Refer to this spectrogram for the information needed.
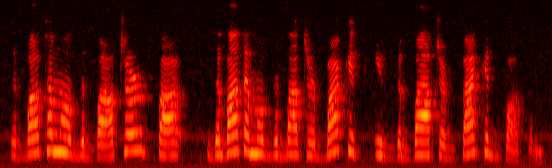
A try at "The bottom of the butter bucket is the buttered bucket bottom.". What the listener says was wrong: Good. Excellent.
